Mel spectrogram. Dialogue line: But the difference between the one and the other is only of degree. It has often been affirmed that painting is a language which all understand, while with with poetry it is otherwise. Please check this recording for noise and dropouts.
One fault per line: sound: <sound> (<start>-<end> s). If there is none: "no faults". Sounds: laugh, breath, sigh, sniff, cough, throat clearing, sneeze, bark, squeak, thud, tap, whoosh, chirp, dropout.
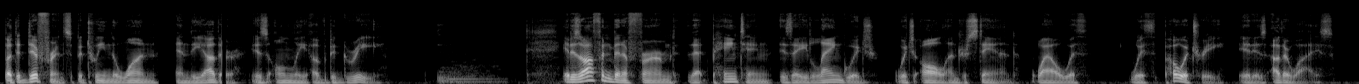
sound: dropout (2.2-2.3 s)
sound: thud (4.4-5.1 s)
